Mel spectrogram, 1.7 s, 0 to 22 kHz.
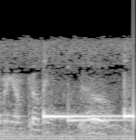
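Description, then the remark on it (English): A buzzing doorbell rings with a long, steady, fairly loud tone, then cuts off and starts buzzing again a moment later, following brief indistinct voice sounds, in a scene of the CBS Radio show The Couple Next Door. “honest, I've been ringing the doorbell and knocking for 10 minutes.”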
